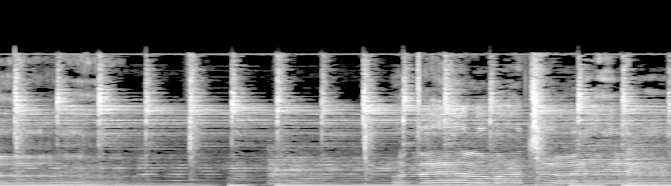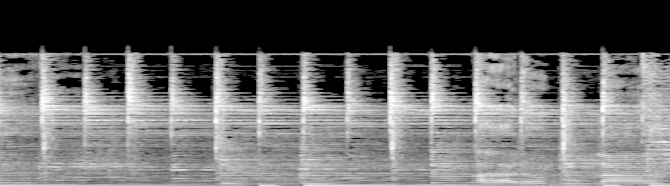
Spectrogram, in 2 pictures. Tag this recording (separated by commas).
playing bass guitar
